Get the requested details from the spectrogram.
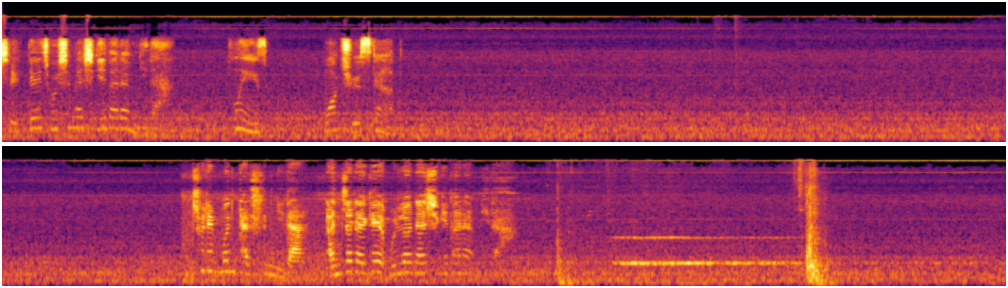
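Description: A low rumble hums steadily inside a train car.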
